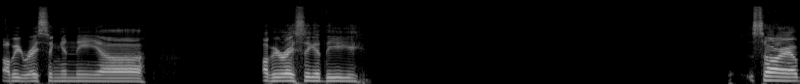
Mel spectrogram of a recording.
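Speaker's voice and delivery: exhausted, yawning, stuttering and stumbling over words. Racer listing upcoming iracing races while exhausted, stuttering and yawning. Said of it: "I'm fucking stuttering and I'm yawning and I'm I'm exhausted".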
